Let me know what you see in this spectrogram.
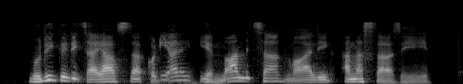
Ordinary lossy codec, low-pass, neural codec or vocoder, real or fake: none; 7.2 kHz; codec, 16 kHz, 0.5 kbps, X-Codec, HuBERT features, trained on general audio; fake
